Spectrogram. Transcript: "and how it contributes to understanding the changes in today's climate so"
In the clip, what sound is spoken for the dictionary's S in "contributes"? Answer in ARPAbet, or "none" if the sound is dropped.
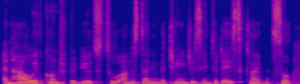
S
